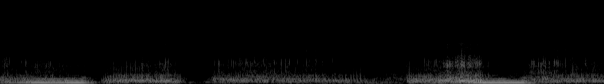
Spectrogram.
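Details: Sleeping baby: low, rattling snores on each breath in, about three breaths over six seconds, with quieter pauses between; infant snoring.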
